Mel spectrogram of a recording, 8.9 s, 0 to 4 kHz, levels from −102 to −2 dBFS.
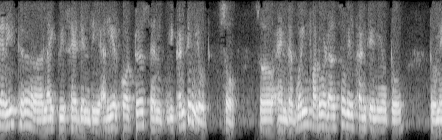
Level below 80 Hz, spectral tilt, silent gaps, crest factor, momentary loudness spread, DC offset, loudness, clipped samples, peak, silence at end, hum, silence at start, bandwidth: -56 dBFS; -11.5 dB/octave; none; 14 dB; 6 LU; under 0.1%; -16 LUFS; under 0.1%; -2 dBFS; 0 s; none; 0 s; 4 kHz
